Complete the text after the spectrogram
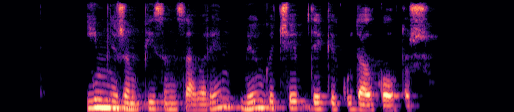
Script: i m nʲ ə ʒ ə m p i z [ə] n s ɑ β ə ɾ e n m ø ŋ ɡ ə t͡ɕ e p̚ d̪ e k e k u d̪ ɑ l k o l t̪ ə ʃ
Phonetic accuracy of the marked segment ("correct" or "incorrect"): correct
